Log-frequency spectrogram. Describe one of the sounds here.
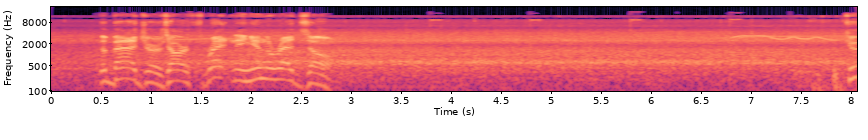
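A large crowd murmurs in a stadium.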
